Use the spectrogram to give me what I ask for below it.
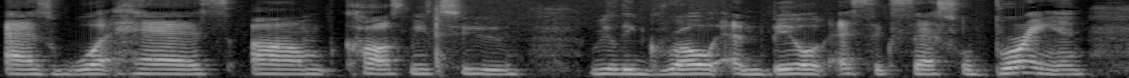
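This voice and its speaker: A woman's fairly low voice with an American accent at a fairly slow pace. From North Carolina. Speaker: livestream host and brand coach. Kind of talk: personal testimony in a live video chat.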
